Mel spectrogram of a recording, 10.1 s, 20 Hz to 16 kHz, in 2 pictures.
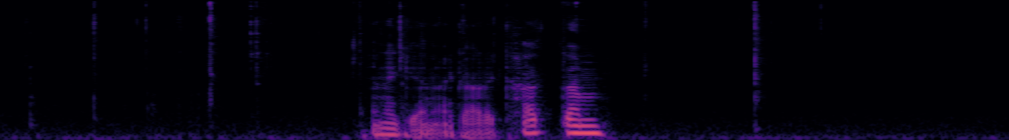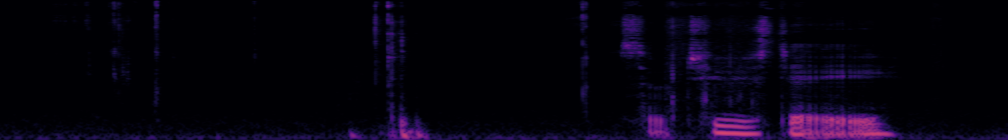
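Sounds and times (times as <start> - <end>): scissors snipping paper: 0.1 - 2.1.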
